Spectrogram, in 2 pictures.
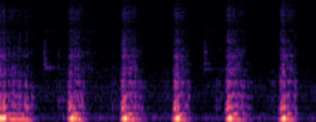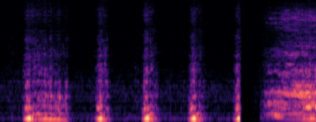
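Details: Lion in a long run of short, deep grunting roars, about one every three-quarters of a second, gradually tapering; a rougher breathy sound follows at the end.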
